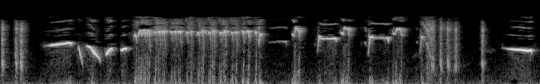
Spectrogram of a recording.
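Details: Long-duration training recording of a white-rumped shama singing: a whistled slur, then a sustained buzzy rattle, followed by sharp chips and short high whistled notes ending in a clear falling whistle.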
